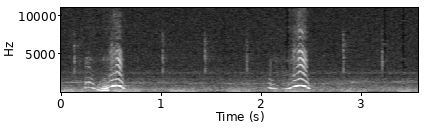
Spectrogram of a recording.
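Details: Nest camera on a great grey owl nest tree, early morning, April 2018: two arching, upslurred whoops about two seconds apart, set against a soft, steady run of very low hoots.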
